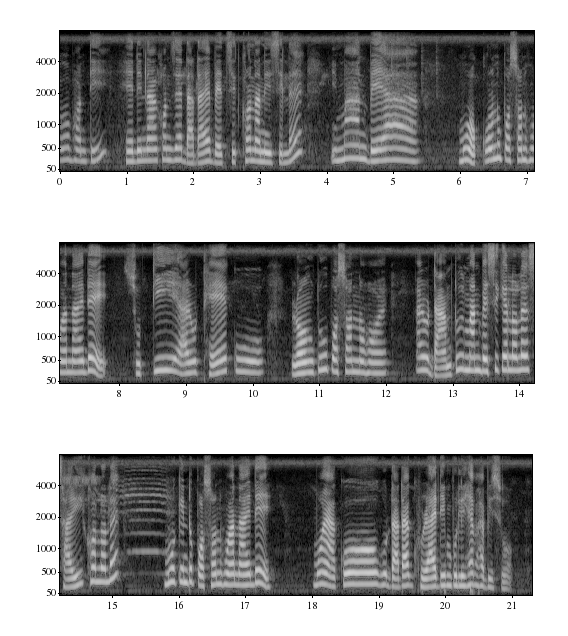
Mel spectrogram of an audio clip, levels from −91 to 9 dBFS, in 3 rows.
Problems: constant background noise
